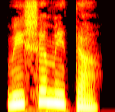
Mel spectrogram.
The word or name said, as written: ವಸುಮದ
